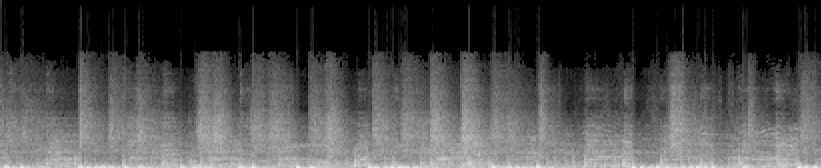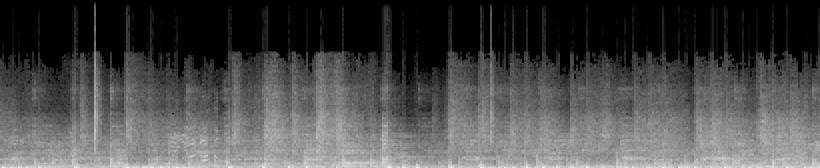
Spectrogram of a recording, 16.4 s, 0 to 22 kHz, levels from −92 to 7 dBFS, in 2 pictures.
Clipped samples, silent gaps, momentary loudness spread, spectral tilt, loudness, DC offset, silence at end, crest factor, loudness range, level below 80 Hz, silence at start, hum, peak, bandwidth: 1%; none; 4 LU; -6 dB/octave; -10 LUFS; under 0.1%; 0 s; 10 dB; 1 LU; -24 dBFS; 0 s; none; 0 dBFS; 14 kHz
